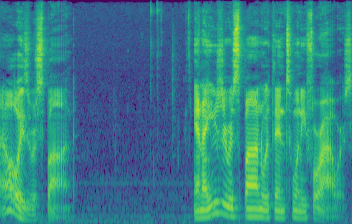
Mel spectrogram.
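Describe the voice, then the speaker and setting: A man with vocal fry and medium pitch talks at a fairly quick pace. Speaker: online art instructor. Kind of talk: tutorial.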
